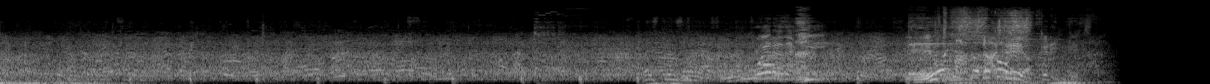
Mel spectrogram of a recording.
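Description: A crowd murmurs and chatters all around.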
